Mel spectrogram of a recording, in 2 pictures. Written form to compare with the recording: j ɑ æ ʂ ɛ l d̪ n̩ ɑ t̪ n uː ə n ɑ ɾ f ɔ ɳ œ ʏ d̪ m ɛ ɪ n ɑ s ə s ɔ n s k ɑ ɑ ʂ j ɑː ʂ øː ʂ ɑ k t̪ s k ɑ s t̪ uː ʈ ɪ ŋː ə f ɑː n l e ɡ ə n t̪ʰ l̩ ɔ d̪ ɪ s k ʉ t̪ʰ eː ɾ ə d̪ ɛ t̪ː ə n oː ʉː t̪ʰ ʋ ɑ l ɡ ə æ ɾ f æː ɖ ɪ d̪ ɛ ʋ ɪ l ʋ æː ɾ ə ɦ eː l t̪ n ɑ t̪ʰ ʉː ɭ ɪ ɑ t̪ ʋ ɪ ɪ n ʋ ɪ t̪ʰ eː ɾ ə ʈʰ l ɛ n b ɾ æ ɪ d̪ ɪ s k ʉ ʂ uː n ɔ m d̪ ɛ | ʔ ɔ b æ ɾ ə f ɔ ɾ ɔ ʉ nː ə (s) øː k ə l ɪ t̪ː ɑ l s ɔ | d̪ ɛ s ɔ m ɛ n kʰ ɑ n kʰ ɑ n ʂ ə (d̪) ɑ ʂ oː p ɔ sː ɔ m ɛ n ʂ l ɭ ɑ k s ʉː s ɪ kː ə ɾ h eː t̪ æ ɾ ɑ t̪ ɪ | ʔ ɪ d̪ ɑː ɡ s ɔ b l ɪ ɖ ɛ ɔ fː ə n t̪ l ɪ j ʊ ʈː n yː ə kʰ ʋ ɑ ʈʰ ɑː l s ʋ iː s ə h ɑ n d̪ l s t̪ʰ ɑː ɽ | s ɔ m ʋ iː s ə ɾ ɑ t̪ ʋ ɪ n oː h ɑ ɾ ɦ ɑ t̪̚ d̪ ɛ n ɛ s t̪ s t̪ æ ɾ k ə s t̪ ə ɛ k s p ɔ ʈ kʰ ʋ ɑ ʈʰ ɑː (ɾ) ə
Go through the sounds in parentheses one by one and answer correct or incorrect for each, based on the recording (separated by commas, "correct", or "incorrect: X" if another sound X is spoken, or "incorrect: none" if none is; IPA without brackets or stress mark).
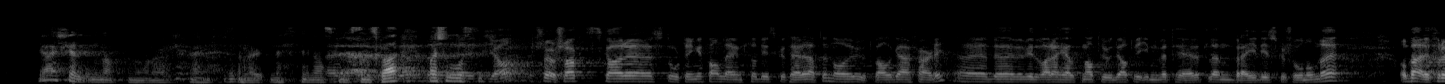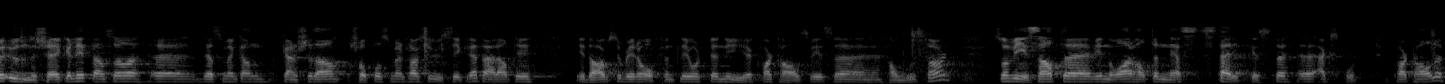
incorrect: ʂ, correct, incorrect: l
